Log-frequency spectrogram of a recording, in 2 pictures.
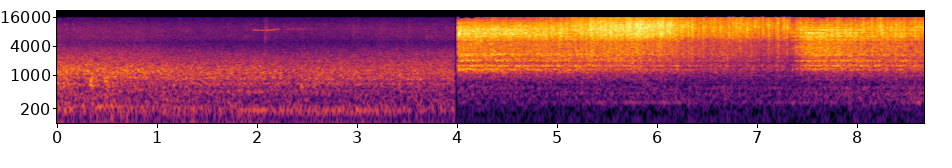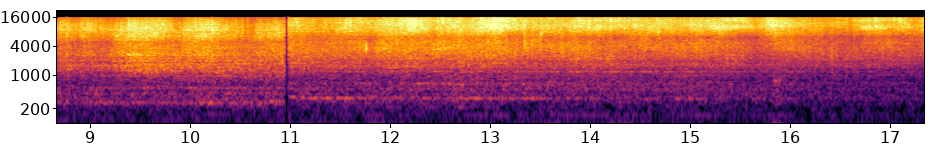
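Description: Dosa batter sizzling in sesame oil on a hot pan: a loud, dense, hissing crackle that starts abruptly about four seconds in. Before it comes a quieter stretch with a low hum.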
